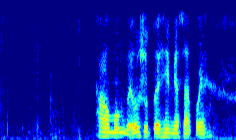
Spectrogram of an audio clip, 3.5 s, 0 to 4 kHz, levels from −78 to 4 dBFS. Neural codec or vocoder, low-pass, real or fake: codec, 16 kHz, 4 kbps, FreqCodec, smaller model; 3.6 kHz; fake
